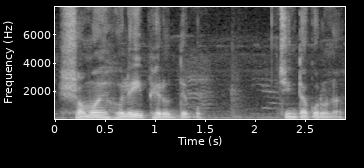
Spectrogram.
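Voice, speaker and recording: A man playing a calm, shrewd, fearless older detective in an audio story, composed and reassuring. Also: on the low side, moderate pace, slightly rough, soft background music. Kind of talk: Bengali audio story acting.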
